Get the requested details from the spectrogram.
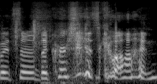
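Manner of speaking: laughing while talking. Recapping a game session while laughing at the memory: laughing while talking. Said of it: "I just can't laughing at that".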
